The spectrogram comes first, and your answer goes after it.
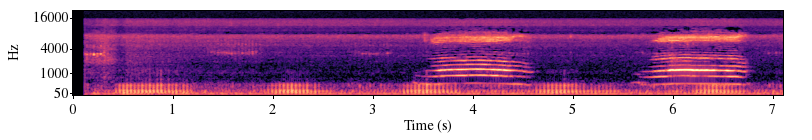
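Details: Domestic cat giving two drawn-out harmonic meows, each about a second long, over a steady low rhythmic purr that pulses throughout.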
